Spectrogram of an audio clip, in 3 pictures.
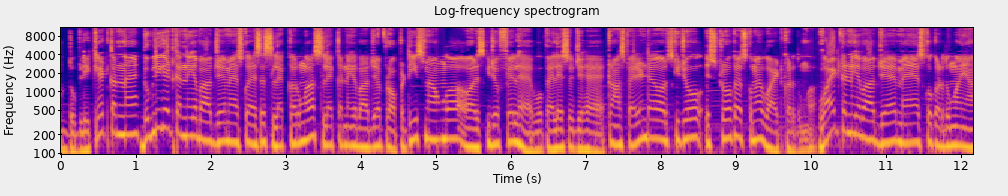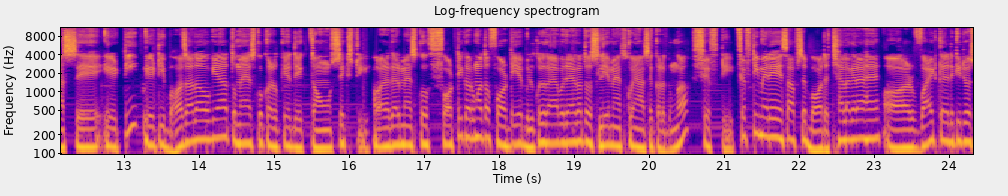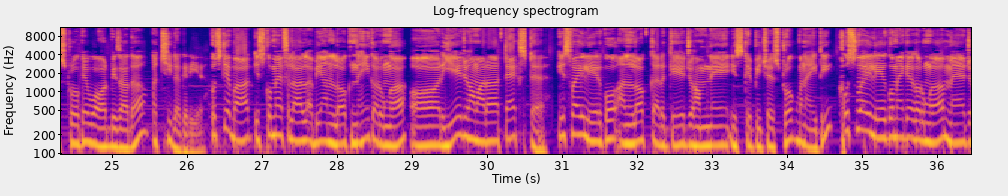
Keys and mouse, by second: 7.2 click, 8.6 click, 12.6 click, 19.7 5, 20.5 click, 21.9-24.3 typing, 22.1 click, 23.5 click, 24.0 click, 24.0 click, 30.1-36.4 drag.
